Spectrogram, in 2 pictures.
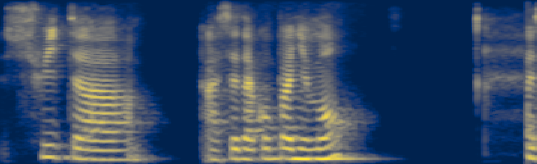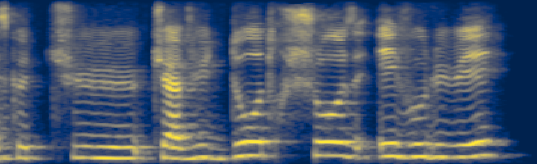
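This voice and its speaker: The sound is dull and lo-fi. A woman with a medium-pitched voice conducts an informal interview, building her questions haltingly, piece by piece. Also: fairly even intonation, warm tone. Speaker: interviewer, coach.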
